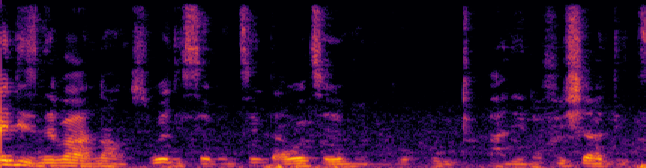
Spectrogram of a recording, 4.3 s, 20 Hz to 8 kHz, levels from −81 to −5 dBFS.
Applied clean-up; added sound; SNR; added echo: none; none; none; none.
